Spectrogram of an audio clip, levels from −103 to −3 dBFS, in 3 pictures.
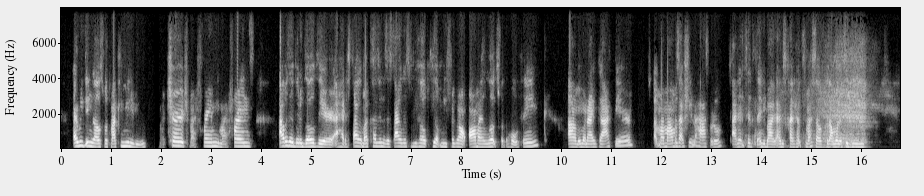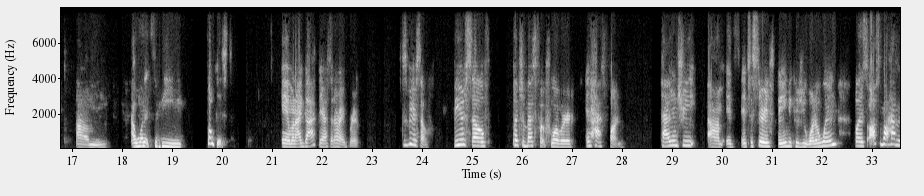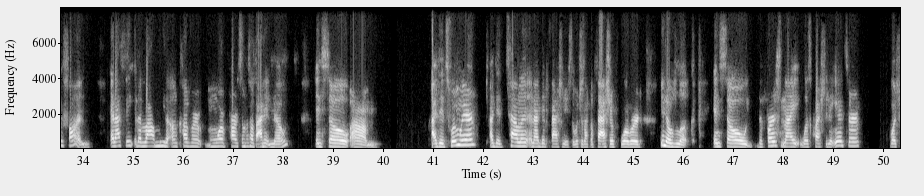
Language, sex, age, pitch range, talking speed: English, female, 20-39, 175-235 Hz, 195 wpm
